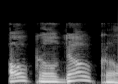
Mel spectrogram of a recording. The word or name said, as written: okle dokle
